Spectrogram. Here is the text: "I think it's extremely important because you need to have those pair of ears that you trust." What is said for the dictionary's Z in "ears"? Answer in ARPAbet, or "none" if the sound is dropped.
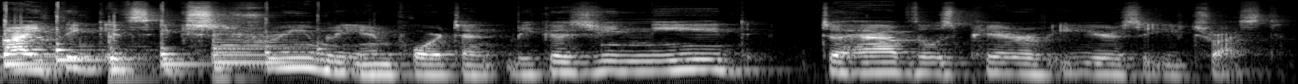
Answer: Z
